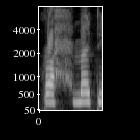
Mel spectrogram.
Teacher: آخری میں ہا کے نیچے کھڑی زیر ہے تو یہاں مد صلہ صغرا ہوا، ہم اپنی آواز 2 مد کے برابر لمبی کریں گے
